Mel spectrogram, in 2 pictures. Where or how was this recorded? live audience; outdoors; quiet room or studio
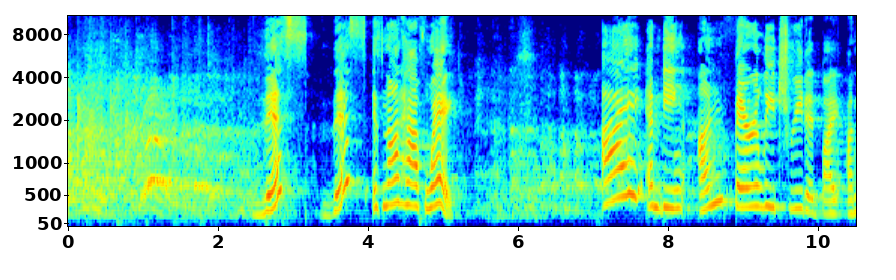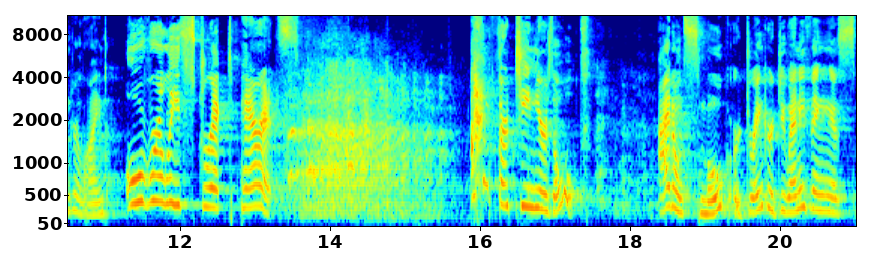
live audience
